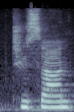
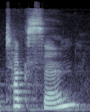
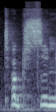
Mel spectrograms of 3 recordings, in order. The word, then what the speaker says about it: Tucson: 10 years between uh Tucson Tucson my uncle used to always joke around saying Tucson Arizona because that's the way it's spelled between Texan and Tucson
